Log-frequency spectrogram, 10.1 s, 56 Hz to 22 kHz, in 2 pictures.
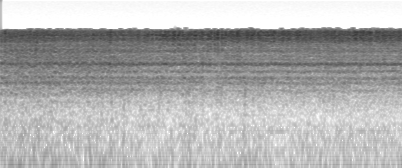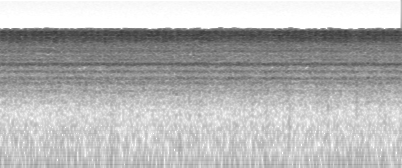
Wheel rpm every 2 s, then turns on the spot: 110, 120, 110, 110, 110.
none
